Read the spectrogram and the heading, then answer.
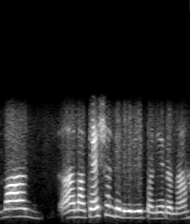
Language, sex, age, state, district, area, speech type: Tamil, female, 30-45, Tamil Nadu, Viluppuram, rural, conversation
